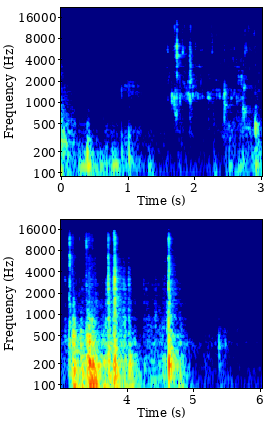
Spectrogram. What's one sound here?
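Water pours from a plastic bottle into a mug.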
